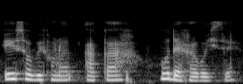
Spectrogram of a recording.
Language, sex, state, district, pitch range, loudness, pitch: Assamese, female, Assam, Kamrup Metropolitan, 190-220 Hz, -17 LUFS, 205 Hz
